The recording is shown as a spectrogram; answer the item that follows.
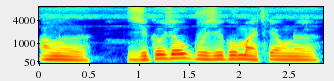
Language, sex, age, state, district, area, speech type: Bodo, male, 30-45, Assam, Kokrajhar, rural, spontaneous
